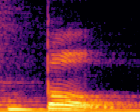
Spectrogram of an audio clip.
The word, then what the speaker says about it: bow: is bow and bow the first one you pronounce it as bow as in bow and arrow first sentence you could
